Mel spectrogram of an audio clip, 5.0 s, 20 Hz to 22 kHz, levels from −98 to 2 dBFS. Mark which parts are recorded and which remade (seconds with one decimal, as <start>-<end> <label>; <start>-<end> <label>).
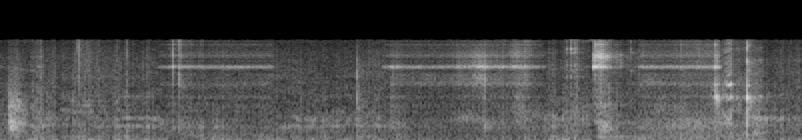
0.0-1.0 recorded; 1.0-1.7 remade; 1.7-2.4 recorded; 2.4-3.4 remade; 3.4-4.0 recorded; 4.0-4.5 remade; 4.5-5.0 recorded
